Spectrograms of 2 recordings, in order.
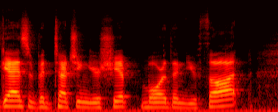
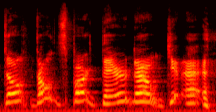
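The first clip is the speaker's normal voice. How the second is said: yelling; 11 semitones higher, 5 dB louder than usual. Acted. Mechanic yells at the crew tampering with his ship, high and loud. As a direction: shout at the crew to get away from the engine. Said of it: "you're yelling".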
